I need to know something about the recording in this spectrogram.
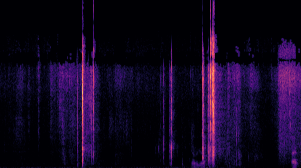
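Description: An AR-style rifle being loaded and readied to fire: a sharp metallic click about one and a half seconds in, a few light clicks, then the loudest metallic snap about four seconds in, typical of a magazine being seated and the bolt sent home.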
